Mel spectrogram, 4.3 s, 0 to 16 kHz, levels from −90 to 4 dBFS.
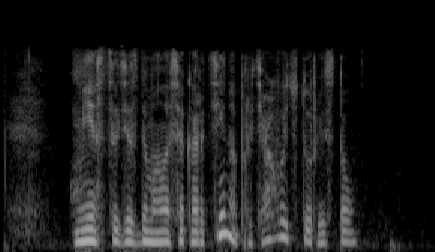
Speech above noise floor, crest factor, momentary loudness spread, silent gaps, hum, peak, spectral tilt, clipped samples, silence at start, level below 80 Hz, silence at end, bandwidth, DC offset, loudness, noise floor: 32 dB; 20 dB; 17 LU; none; none; -20 dBFS; -6 dB/octave; under 0.1%; 0.15 s; -72 dBFS; 0.4 s; 8 kHz; under 0.1%; -38 LUFS; -68 dBFS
